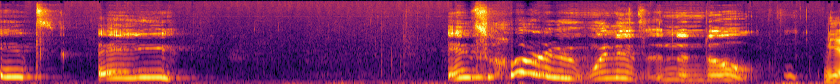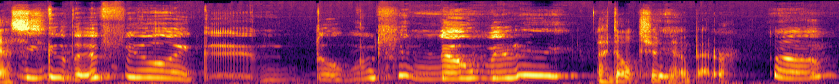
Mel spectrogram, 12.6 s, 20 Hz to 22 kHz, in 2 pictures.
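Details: Dysarthria in a 30-year-old woman with GMFCS level 4 cerebral palsy, quadriplegia with an athetoid component; speech is somewhat hard to understand because CP affects her muscles.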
